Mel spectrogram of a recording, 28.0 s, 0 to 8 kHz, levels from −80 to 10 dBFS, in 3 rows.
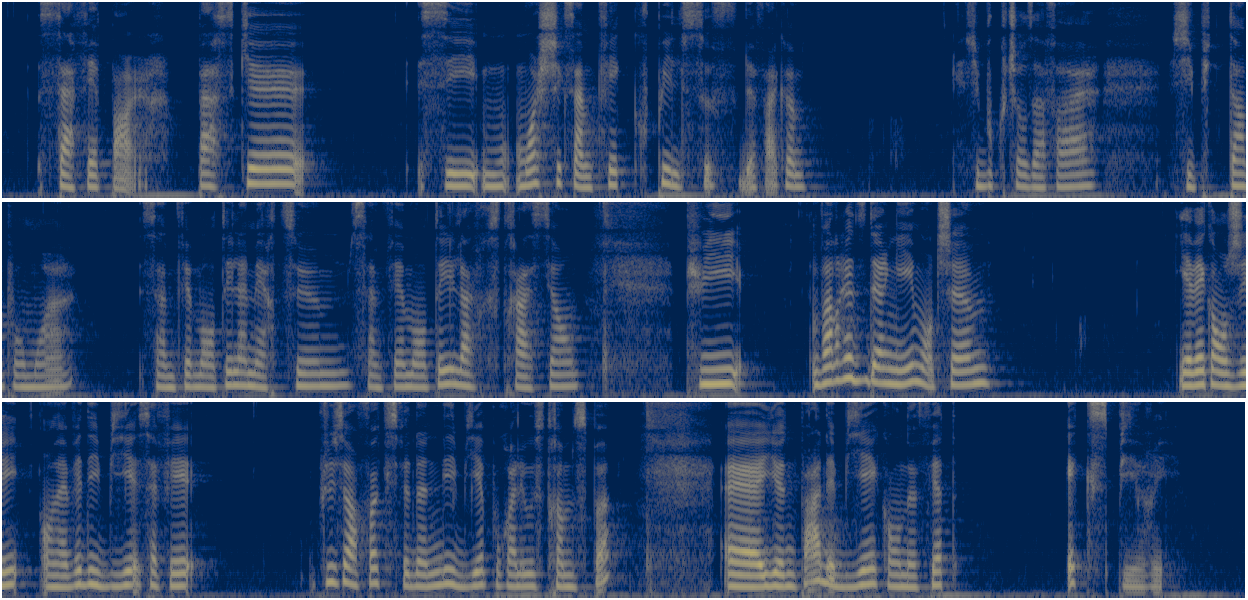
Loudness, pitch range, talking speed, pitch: -26 LUFS, 175-210 Hz, 175 wpm, 190 Hz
